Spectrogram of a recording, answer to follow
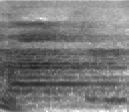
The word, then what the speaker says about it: रात्रि: अच्छा रात्रि रात को राग राग को राग को रात को त का उच्चारण नहीं आ रहा है आपका रात्रि रात्रि को कहो ना रात्रि ठीक है एक व्यक्ति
